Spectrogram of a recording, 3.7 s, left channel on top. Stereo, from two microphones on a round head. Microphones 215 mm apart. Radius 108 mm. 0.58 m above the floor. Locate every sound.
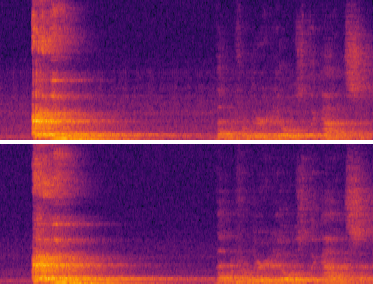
0.3 s throat clearing: 80° left, 2.5 m
2.1 s a man speaking: 20° left (ahead or behind), 2.0 m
